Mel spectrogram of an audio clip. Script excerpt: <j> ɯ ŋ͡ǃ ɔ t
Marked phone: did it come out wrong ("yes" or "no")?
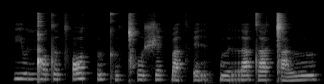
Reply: no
